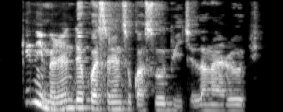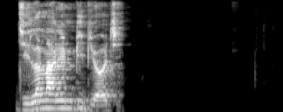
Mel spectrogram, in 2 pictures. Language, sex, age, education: Igbo, male, 15-29, tertiary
